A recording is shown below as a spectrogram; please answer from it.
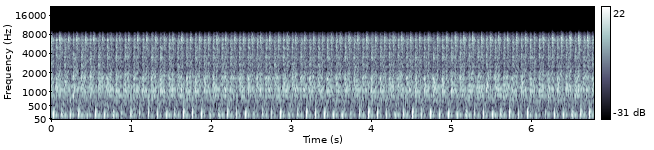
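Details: Agros walk-behind tractor (motoblok) single-cylinder engine at a steady run with a sharp, regular knock about three times a second in time with the engine, especially audible after 1:00; the owner does not know the cause of the knock.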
